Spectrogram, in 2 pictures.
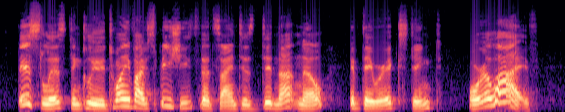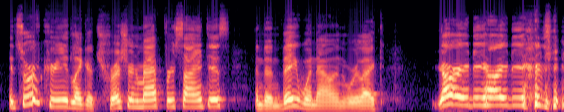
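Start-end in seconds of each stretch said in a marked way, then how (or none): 10.1-11.3 high-pitched, swashbuckling pirate voice. Explaining a lost species list, imagining biologists as pirates: pirate voice. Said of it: "biologists talk like pirates".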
